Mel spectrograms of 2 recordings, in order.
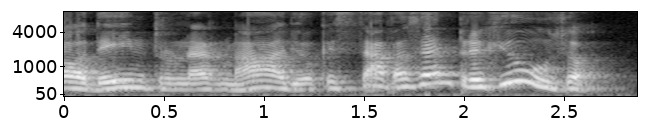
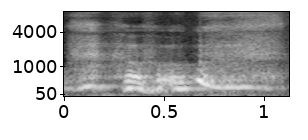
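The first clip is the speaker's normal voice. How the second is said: nervous strained chuckle; forced laugh; 6 semitones higher than usual. A narrator's reading. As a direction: squeeze out a fake laugh. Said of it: "sforzandosi di ridere". (risatina forzata)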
